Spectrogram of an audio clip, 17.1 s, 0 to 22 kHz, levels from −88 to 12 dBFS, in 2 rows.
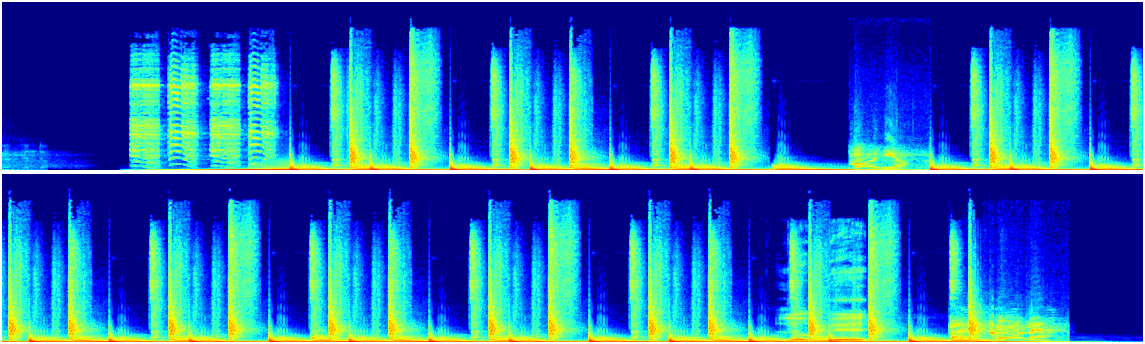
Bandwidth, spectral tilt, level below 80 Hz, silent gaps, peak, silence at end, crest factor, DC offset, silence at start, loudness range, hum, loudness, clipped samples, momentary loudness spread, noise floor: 17.5 kHz; -5 dB/octave; -10 dBFS; none; 0 dBFS; 0.55 s; 8 dB; under 0.1%; 0.95 s; 2 LU; none; -11 LUFS; under 0.1%; 7 LU; -59 dBFS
